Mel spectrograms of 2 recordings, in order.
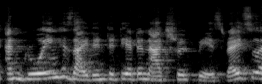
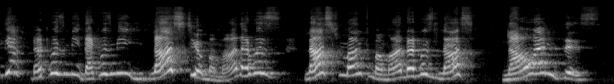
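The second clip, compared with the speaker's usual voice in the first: higher, breezy kid voice, lightly voiced; child's voice; 6 semitones higher than usual. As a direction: shrug it off like a kid. Son answering mother in story.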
